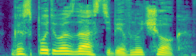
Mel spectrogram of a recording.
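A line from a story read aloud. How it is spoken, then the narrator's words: Sobbing old woman. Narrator (Russian): всхлипывала бабушка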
